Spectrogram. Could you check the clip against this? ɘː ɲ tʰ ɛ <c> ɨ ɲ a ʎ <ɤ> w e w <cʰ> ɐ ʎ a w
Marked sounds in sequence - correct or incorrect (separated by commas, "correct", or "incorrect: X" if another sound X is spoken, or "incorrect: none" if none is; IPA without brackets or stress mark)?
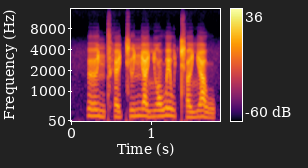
correct, incorrect: ɔ, correct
